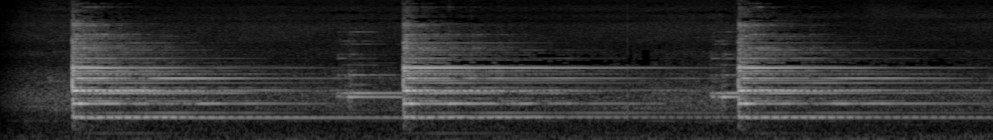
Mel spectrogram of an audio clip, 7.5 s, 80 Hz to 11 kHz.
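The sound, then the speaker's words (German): A large tower clock bell strikes the hour with three loud, evenly spaced strokes. Each rich metallic clang rings on and slowly decays before the next one. “Er hört, wie die große Turmuhr 12 schlägt.”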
